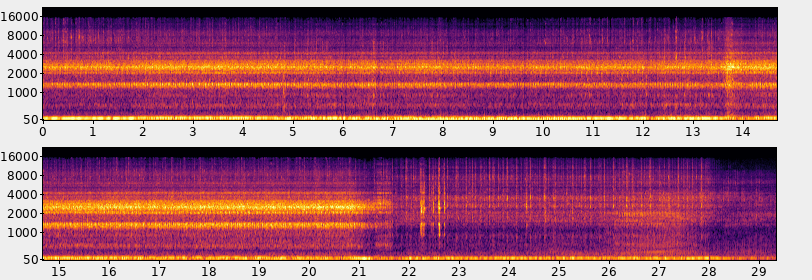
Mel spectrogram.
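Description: Dragster engine running steadily at idle, heard from a camera mounted on the car, with a deep rumble and a steady high tone. About three-quarters of the way through the high tone stops and the sound drops to a quieter, lower running.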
